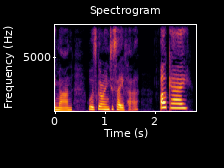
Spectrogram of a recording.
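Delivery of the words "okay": put-on high child's okay; a happy small child agreeing; little girl. A narrator's reading.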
